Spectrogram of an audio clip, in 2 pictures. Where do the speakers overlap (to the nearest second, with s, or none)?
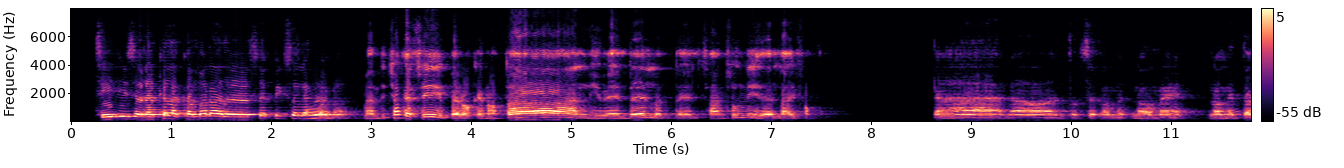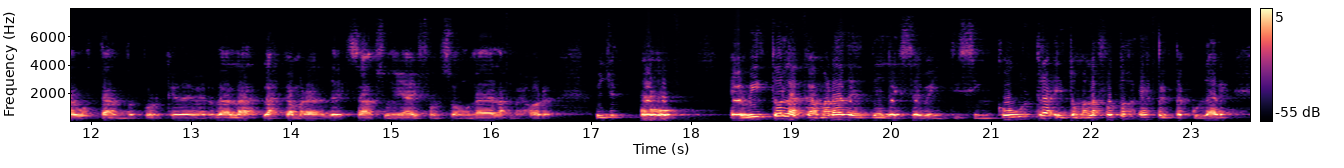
none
